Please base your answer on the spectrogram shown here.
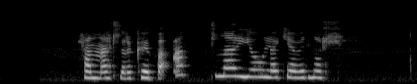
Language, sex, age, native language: Icelandic, female, 11, Icelandic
